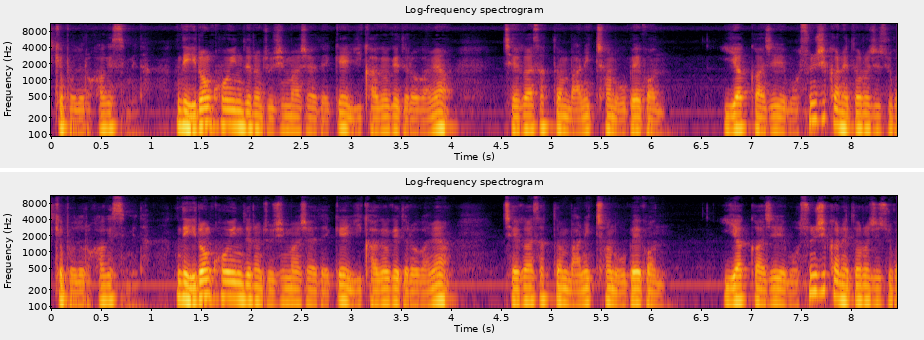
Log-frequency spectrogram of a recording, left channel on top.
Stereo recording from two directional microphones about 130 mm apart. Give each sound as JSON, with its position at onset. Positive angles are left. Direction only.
{"t": 0.2, "sound": "speech", "side_deg": -30}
